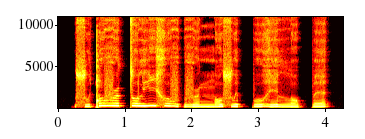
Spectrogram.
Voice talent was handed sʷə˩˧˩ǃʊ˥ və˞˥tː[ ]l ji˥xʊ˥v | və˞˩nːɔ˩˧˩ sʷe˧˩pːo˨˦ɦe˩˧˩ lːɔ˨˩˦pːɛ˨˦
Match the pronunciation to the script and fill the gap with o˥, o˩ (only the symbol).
o˥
